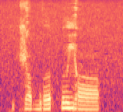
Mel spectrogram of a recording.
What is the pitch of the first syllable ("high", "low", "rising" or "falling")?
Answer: low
